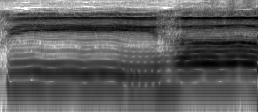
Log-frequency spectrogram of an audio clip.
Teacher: makhrajnya di pertengahan kerongkong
